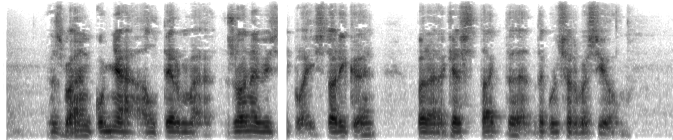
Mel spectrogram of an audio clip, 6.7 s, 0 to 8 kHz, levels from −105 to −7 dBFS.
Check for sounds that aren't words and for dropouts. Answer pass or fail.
fail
